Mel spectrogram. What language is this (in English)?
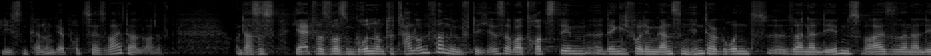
German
